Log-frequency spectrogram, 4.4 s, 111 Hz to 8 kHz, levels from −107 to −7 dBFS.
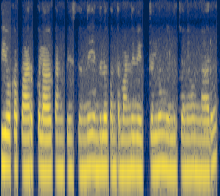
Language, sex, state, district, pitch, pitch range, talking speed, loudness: Telugu, male, Telangana, Hyderabad, 200 Hz, 195-205 Hz, 135 wpm, -17 LUFS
